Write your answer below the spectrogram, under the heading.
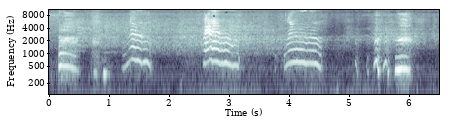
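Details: Angry kitten in a small indoor room meowing again and again: five or six strained, wavering cries about a second apart, some rising then falling, ending in short clipped yowls, with faint room hum.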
